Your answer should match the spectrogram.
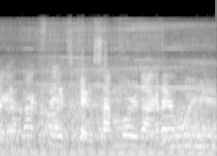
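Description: Indistinct voices of several people talking close by, over a steady low hum.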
